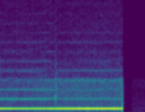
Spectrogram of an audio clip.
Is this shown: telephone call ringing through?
yes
